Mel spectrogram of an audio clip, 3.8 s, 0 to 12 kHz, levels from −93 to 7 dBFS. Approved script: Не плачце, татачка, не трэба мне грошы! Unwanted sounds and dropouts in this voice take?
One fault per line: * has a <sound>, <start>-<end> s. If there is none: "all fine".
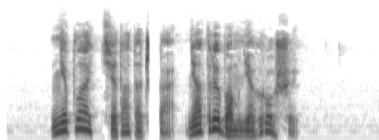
* has a dropout, 1.5-1.6 s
